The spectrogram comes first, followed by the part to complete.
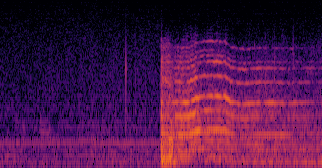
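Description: A faint hum with a thin steady tone, then about a second in a loud, long pitched note, rich in overtones, that bends up and settles back: the opening of a television commercial's soundtrack.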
